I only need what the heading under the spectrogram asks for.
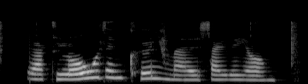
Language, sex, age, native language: Icelandic, female, 10, Icelandic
